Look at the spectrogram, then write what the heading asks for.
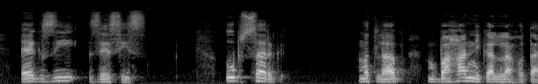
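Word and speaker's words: ἐξήγησις: यूनानी भाषा में एक शब्द है जिसका उच्चारण होता है एक्जीजेसिस।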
